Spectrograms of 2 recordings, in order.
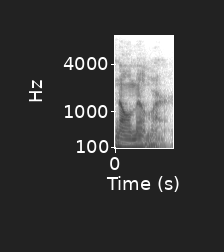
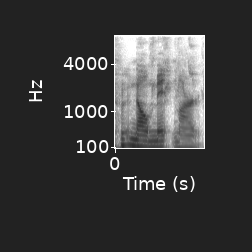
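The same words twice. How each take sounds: First: "mint" misspoken as "milt"; slip of the tongue. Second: "mint" said slowly without the L; corrected pronunciation. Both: Real, not acted. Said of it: "I don't know why I said mint mark".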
